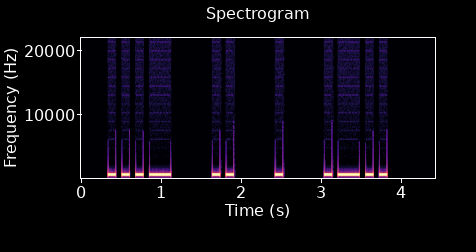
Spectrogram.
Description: Morse code, heard as a keyed tone, about 14 wpm, spaced as for 10 wpm, 700 Hz. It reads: VIEL
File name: Morsekurs / Witze / Witz 16. Oktober 2018, 50 F70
